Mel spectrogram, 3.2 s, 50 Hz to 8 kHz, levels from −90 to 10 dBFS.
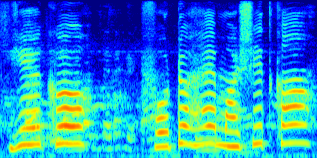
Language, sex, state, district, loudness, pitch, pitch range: Hindi, female, Bihar, Patna, -18 LUFS, 320 Hz, 270-330 Hz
